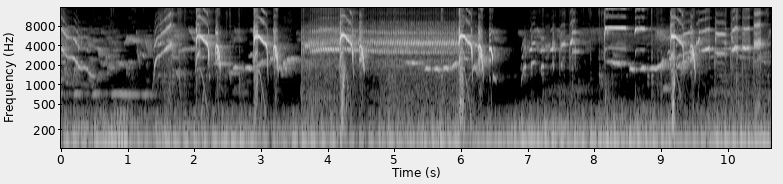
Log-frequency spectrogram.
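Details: Oriental magpie-robin of the 'setan alas' type, singing agitatedly: loud varied song of sharp upslurred and downslurred whistles, trills and a harsh buzzy rasping phrase, with short pauses, over a steady low mechanical hum.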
